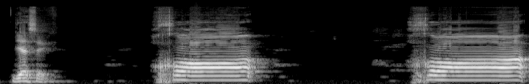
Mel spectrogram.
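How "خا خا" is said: loud thick خا with a rasp, held long; scraping throat sound. Shown as a demonstration. Teacher models for students, thick raspy خا. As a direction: scrape the throat, then hold a full, rounded خا. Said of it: "خراش بھی ہو".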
